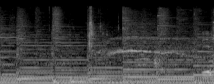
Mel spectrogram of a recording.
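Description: Background music: sustained low notes with a high, wavering melody line that comes in about halfway through.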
